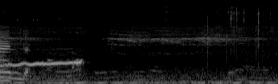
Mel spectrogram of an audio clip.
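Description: Chickens clucking nearby in a backyard garden in Maryland, with a drawn-out rising call at the start followed by softer scattered clucks over a low outdoor background.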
